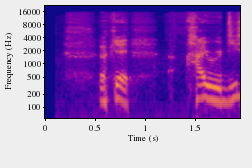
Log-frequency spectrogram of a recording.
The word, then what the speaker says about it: Hiru: Okay, Hiru, do you say your name Hiru or Hiru? Hiru. Hiru. Oh, my bad. Hiru, good to know.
